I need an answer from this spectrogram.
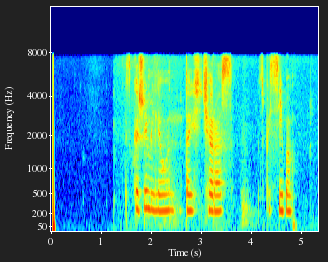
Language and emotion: Russian, neutral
